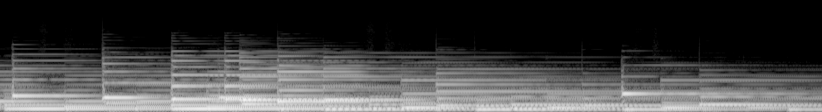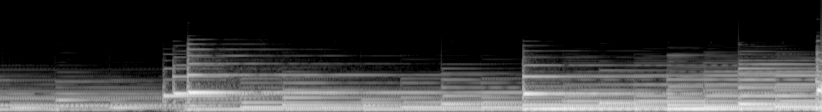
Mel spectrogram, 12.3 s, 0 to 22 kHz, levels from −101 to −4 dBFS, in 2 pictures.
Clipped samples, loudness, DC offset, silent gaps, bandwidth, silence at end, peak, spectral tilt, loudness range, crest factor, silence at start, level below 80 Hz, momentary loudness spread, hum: under 0.1%; -19 LUFS; under 0.1%; none; 3.5 kHz; 0 s; -2 dBFS; -13.5 dB/octave; 6 LU; 16 dB; 0 s; -50 dBFS; 13 LU; none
